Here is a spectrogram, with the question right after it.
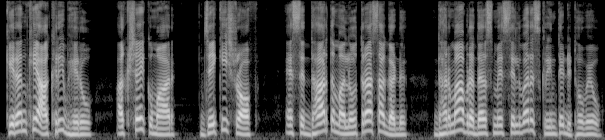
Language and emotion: Sindhi, neutral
